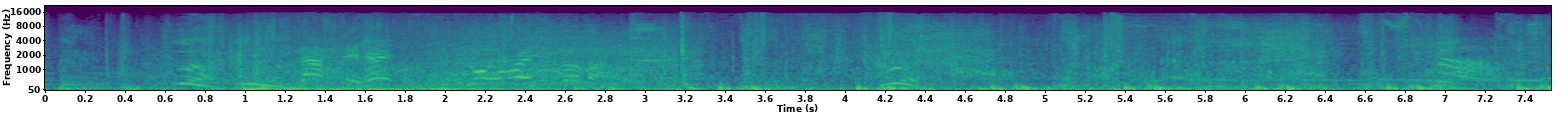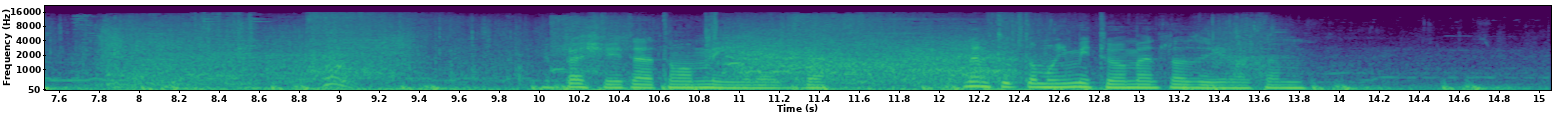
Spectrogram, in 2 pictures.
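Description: Blows and clashes of a fierce fight thud and crack.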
